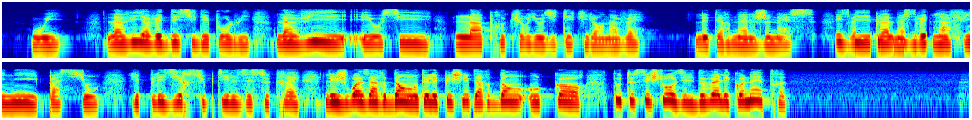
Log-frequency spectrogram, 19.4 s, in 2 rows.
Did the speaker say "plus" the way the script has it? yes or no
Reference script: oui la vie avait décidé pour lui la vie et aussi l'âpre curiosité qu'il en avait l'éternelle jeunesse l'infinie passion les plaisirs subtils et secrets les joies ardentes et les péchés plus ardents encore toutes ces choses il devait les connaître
no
